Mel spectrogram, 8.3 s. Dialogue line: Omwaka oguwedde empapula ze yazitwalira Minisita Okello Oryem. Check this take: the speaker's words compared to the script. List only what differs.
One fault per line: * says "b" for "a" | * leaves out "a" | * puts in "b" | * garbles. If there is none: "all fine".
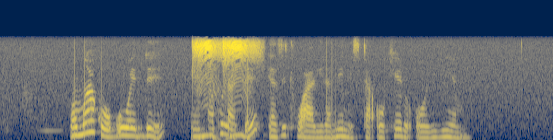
all fine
